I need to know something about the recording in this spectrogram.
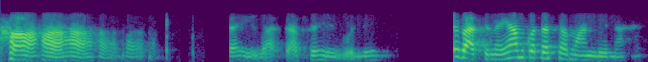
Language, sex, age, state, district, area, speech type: Hindi, female, 30-45, Bihar, Samastipur, rural, conversation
